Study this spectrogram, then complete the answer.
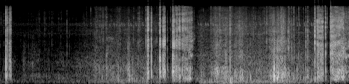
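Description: Gravel crunches underfoot.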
